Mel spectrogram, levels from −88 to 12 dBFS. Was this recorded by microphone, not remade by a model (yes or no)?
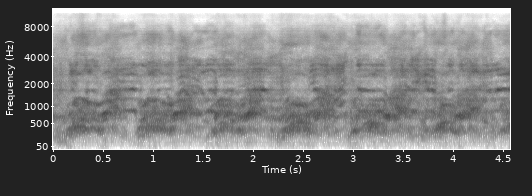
no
